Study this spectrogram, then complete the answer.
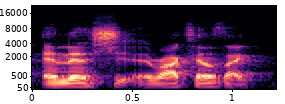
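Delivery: usual speaking voice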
